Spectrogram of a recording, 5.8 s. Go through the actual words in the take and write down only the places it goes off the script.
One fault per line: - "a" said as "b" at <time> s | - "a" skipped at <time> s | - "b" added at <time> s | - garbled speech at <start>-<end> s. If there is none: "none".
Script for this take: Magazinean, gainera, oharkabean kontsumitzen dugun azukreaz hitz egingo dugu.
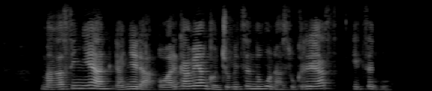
- "egingo" skipped at 4.8 s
